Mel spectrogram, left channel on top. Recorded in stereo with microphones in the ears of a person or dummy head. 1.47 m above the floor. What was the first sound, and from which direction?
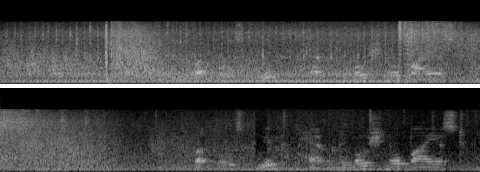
A man speaking, 35° left (ahead or behind).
